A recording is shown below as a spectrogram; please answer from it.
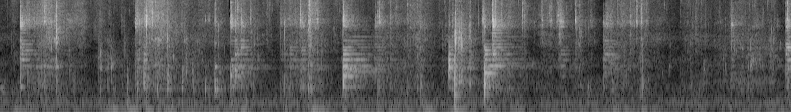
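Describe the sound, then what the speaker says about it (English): Seasoned pork neck bones being stirred and tossed by hand in a bowl, with irregular wet squelching, clacks and bumps against the bowl, close and moderately loud, no speech. "I am going to mix it up"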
